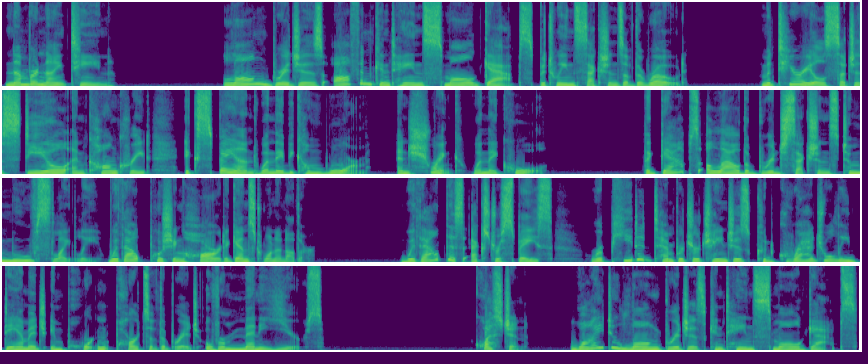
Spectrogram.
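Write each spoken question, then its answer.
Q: why do long bridges contain small gaps?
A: To let the bridge sections expand and shrink with temperature changes without pushing against each other and damaging the bridge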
